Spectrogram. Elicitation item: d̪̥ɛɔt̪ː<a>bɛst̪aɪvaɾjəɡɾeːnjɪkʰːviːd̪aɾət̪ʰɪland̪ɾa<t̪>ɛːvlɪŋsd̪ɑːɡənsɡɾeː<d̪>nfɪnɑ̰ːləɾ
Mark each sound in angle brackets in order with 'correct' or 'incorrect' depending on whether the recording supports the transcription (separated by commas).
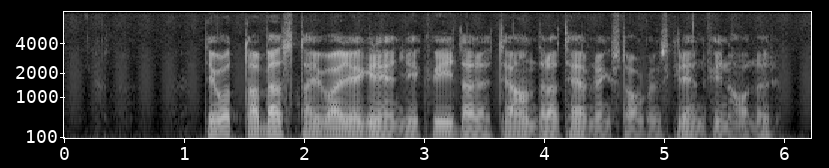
correct, incorrect, incorrect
